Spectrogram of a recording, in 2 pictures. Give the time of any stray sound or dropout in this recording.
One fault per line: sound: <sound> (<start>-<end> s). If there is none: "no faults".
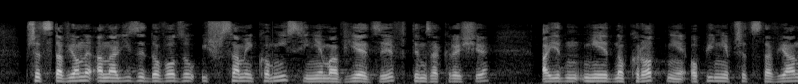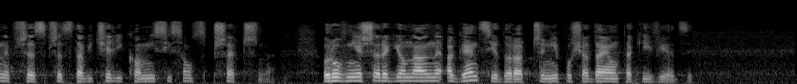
no faults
